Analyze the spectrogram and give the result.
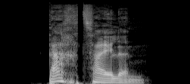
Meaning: plural of Dachzeile
- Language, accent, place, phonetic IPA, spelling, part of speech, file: German, Germany, Berlin, [ˈdaxˌt͡saɪ̯lən], Dachzeilen, noun, De-Dachzeilen.ogg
